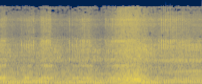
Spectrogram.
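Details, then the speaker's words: Honda Beat FI scooter, owner complaint of white smoke, oil consumption, rough sound and hard starting: rough, uneven note with gravelly rattle as it revs and settles; worn piston and rings burning oil, boring planned. "ini asapnya banyak yang sering makan oli suaranya juga kasar"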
